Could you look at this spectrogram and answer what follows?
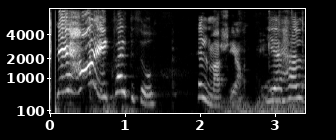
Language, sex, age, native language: Icelandic, female, 18-19, Icelandic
